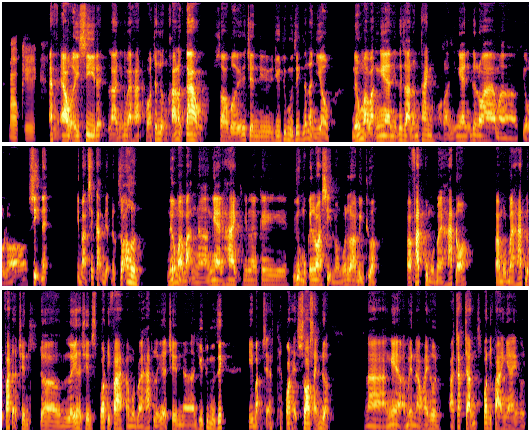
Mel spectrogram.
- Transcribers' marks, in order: in English: "F-L-A-C"
- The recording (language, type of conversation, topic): Vietnamese, podcast, Bạn thường phát hiện ra nhạc mới bằng cách nào?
